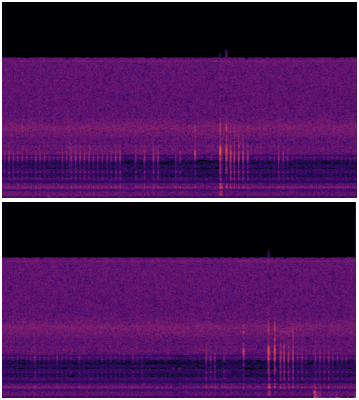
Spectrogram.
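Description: Steady low hiss with two short clicking rattles, about three seconds in and near the end, from the plastic of a diving mask and snorkel being handled.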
